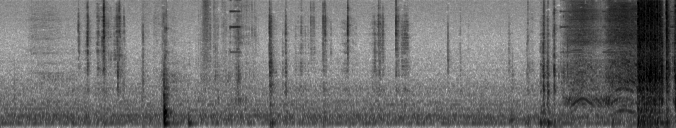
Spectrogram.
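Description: Small clicks of a self-tapping screw and parts being handled, then near the end a cordless drill-driver whirs up and drives the screw into the multimeter's plastic case. It is loudest in the final half-second as the screw runs in.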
